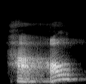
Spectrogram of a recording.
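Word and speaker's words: 好: E agora esse ideograma, ele não carrega a pronúncia que esses ideogramas separados tinham, ele carrega outra pronúncia que agora é how, né?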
